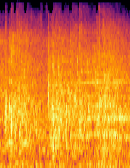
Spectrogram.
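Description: A wrestling crowd at an APAC Wrestling show applauds in a short, steady wash of clapping and cheering, with a commentator's voice faintly underneath.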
